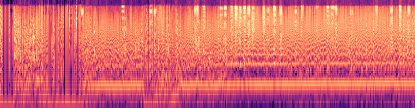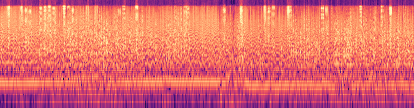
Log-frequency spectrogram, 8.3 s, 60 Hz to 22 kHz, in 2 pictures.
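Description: Honda Civic EP3 Type R's K20A2 four-cylinder engine running hard at high revs, heard from inside the cabin at full volume. Its note holds high and steady, with a short break around the start and a brief dip in pitch about two-thirds in.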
